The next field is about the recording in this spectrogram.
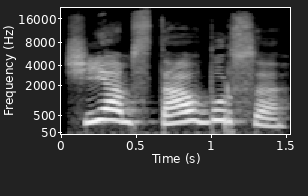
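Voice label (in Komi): "сиам став бурсӧ", Komi, female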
